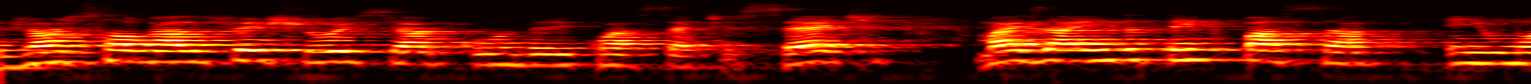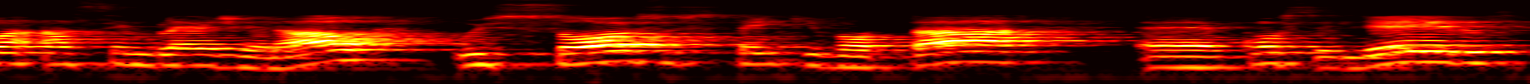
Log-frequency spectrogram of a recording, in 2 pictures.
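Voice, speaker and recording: Brazilian man, fan-channel host, halting casual commentary; very roomy echoey recording. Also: sits high, fairly bright tone. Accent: Brazilian Portuguese. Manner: hesitant, many drawn-out fillers. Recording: very echoey room.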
